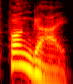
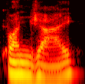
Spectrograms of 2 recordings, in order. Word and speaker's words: fungi: Hey, why do you say fungi? It's fungi, not fungi.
